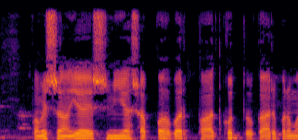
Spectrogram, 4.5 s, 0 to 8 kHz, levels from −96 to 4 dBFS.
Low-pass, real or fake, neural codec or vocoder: 7.2 kHz; real; none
